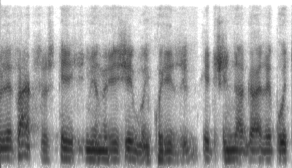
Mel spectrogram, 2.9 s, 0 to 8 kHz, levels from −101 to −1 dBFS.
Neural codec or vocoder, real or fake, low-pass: codec, 24 kHz, 1.5 kbps, HILCodec; fake; 7.2 kHz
